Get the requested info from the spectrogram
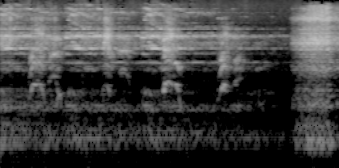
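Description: Film soundtrack played from a television: a run of short rising sounds, about five of them roughly two-thirds of a second apart, over faint background, then a louder burst of music starting just before the end.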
